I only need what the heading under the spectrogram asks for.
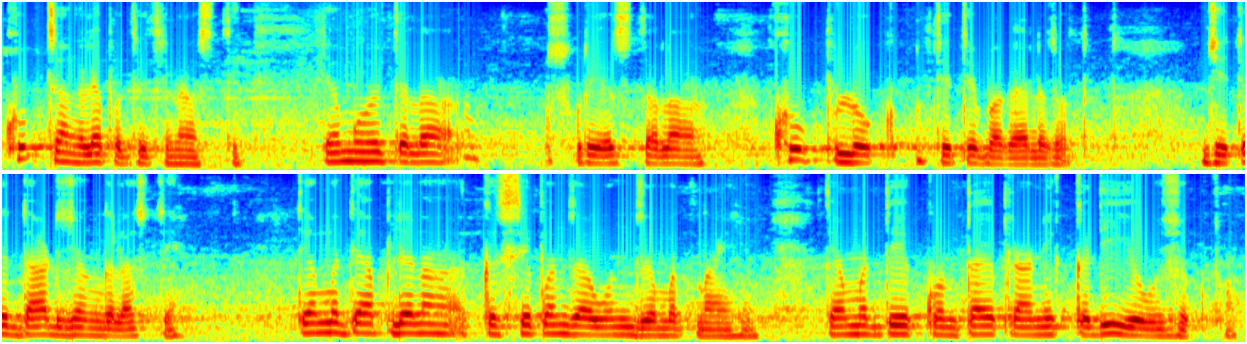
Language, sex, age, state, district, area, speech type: Marathi, male, 18-30, Maharashtra, Satara, rural, spontaneous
